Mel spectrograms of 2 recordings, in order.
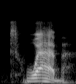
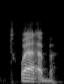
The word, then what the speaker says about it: TWAB: Josh G says it's this week at Bungie, so shouldn't the proper pronunciation be a short sound, such as in cat? TWAB. TWAB.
